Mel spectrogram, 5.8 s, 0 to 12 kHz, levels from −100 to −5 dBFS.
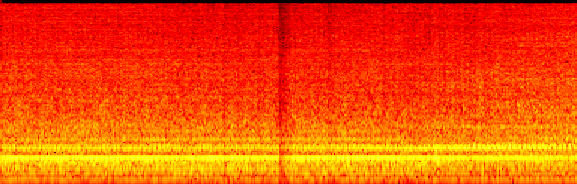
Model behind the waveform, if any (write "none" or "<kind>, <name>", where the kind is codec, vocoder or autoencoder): none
